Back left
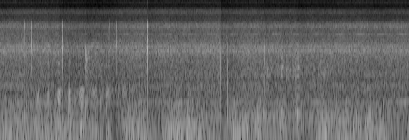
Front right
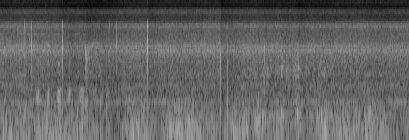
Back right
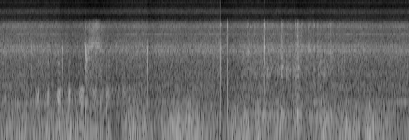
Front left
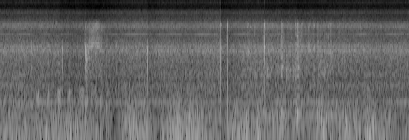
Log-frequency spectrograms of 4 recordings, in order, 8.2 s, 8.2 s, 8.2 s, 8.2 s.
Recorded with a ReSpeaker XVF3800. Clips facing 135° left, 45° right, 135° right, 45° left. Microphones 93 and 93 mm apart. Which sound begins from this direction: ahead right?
Laughter, at 0.7 s.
